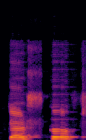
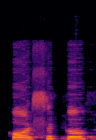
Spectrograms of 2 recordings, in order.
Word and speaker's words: Korsakoff: एक आपकी डिजीज है, उसका नाम है कर्स्कफ सिंड्रोम। ठीक है, कर्स्कफ सिंड्रोम, इसकी स्पेलिंग है KORSAKOFF, कॉर्सकफ सिंड्रोम।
